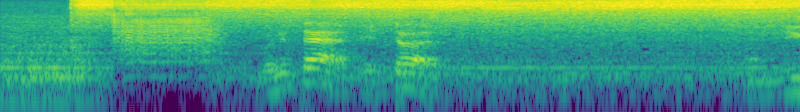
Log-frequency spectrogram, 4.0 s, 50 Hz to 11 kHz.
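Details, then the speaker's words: Cheap eBay pilot-arc plasma cutter set to about 40 A at 50 psi air: sharp crackle as the arc strikes, then a steady strong air hiss continuing after the cut; normal post-flow cooling the tip. "it turns on the air and then it runs the air for a few seconds after the cut so that it doesn't uh to cool the tip off afterwards"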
